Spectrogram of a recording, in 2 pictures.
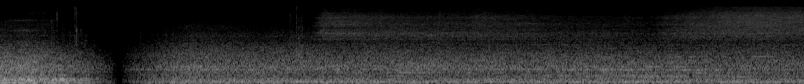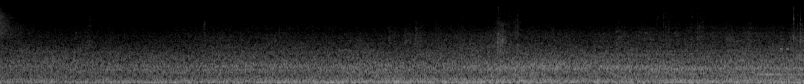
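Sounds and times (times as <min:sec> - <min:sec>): distant train rumbling: 0:00.0 - 0:16.0
high hiss: 0:03.0 - 0:08.5.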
